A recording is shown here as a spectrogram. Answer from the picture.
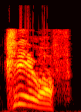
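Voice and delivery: high, sharp angry dismissal; snapping. A narrator's reading. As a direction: snap at onlookers to go away. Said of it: "Ron snapped at them".

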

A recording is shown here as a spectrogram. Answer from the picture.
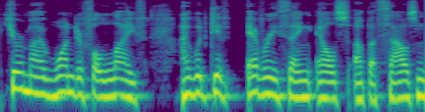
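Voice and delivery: high, impassioned, tearful mother; weeping reassurance. A narrator's reading. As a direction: console a child fervently through tears, pitched high. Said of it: "as she wept".

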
